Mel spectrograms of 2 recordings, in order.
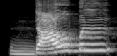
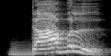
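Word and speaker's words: double: কিন্তু এর অনেক ব্যতিক্রম আছে। যেমন সি ও ইউ পি এল ই অথবা ডাবল, ডি ও ইউ বি এল ই, O Yuta কাউপল, ডাউবল নয়, এগুলোর উচ্চারণ আবার শুধু আয়ের মতো, ডাবল, কাপল।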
